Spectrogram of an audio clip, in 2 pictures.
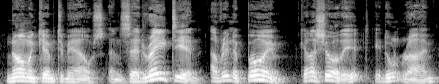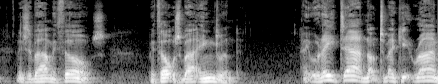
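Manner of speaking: lively dialect poem with Norman's eager voice; poem reading. Acted. Reads his poem aloud.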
